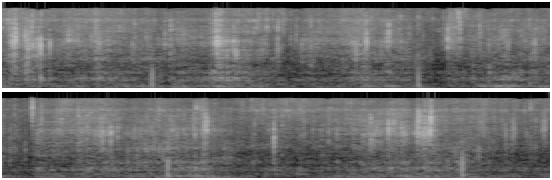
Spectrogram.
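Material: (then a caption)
Soap. Hands with long painted nails grab handfuls of loose, dry green and yellow soap chips and crush them. The result is a steady, bright, crackly crunching with sharp clicks scattered throughout. Louder bursts rise each time a fresh handful is squeezed.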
